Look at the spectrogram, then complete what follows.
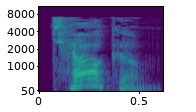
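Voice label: "talcum", British English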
